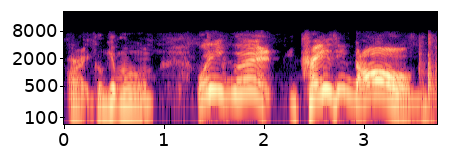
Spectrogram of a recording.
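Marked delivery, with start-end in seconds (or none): 1.3-3.7 much higher, louder, slow pet voice; baby talk to dog. Acted. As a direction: tease the dog fondly. Talking to the dog.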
